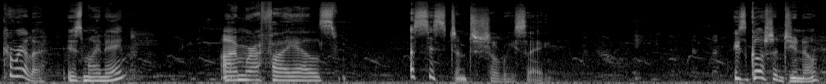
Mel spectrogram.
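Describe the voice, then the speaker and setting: A woman's voice: fairly low pitch, wildly swooping pitch, takes it slowly, pauses often, full character voice. A woman playing a brash, persuasive devil's agent in a game, teasing and colloquial in her delivery. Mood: cheeky.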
